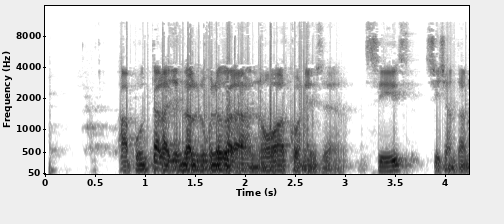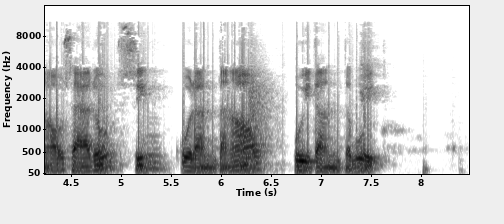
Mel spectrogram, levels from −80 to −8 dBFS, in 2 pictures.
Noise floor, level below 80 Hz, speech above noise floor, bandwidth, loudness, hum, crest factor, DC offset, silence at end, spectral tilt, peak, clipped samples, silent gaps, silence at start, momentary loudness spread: -50 dBFS; -40 dBFS; 32 dB; 11.5 kHz; -18 LUFS; none; 18 dB; under 0.1%; 0.4 s; -6 dB/octave; -2 dBFS; under 0.1%; none; 0.05 s; 12 LU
